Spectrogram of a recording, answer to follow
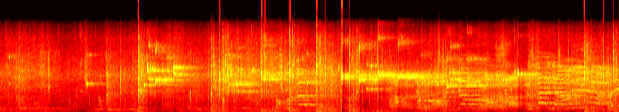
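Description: A basketball bouncing and hitting the hard floor of a sports hall during a game, with players' voices calling out, echoing in the hall. The sharp knocks come irregularly, with more activity and louder voices in the second half.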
